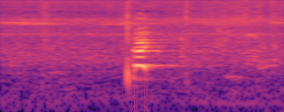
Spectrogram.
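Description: A dog barks once, a single short, sharp bark about a second in.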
